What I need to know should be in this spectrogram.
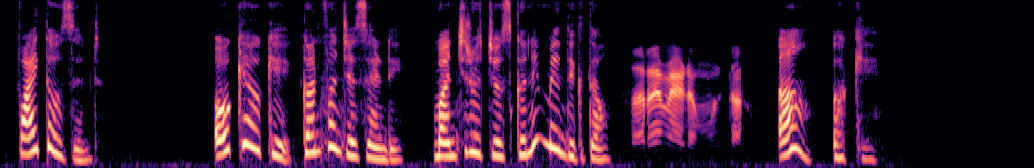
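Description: A young woman speaks tensely into a phone, close by.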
